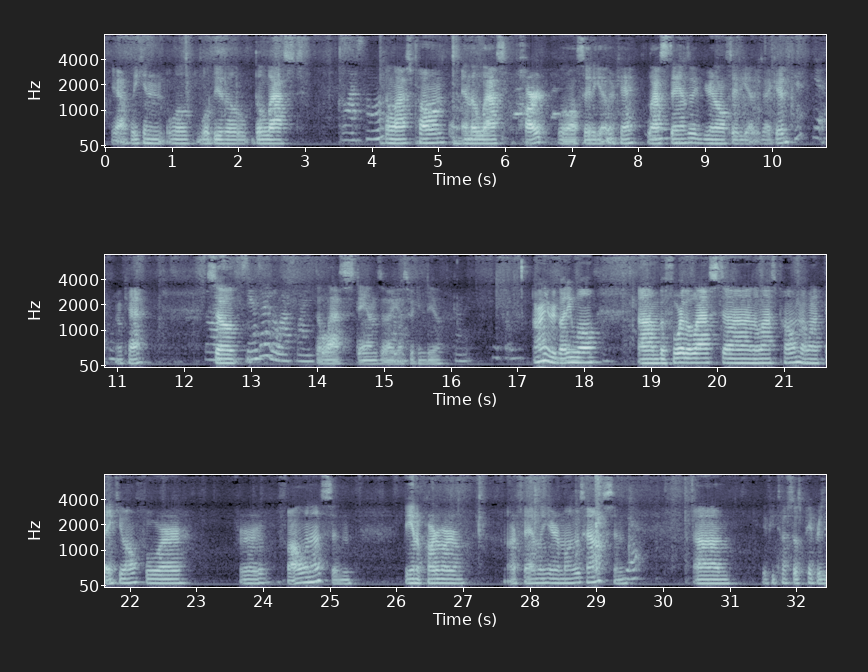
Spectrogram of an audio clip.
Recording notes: I apologize for the audio quality.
